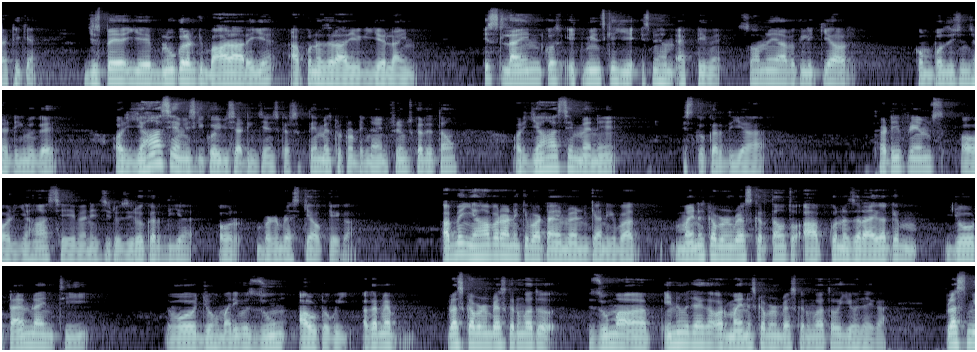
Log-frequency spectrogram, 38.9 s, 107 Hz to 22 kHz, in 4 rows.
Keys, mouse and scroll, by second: 7.5 click, 11.9 click, 15.9 Right, 16.3 BackSpace, 17.7 Left, 19.5 BackSpace, 21.9 click, 25.5-28.9 -, 33.3 =, 36.7 -, 36.9 -.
